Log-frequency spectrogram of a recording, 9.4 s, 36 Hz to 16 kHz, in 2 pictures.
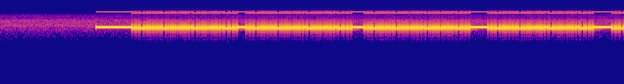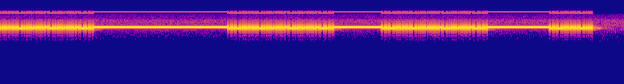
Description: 300-baud modem data (Bell 103 tones), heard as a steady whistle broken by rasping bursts, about 300 baud, 200 Hz shift.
